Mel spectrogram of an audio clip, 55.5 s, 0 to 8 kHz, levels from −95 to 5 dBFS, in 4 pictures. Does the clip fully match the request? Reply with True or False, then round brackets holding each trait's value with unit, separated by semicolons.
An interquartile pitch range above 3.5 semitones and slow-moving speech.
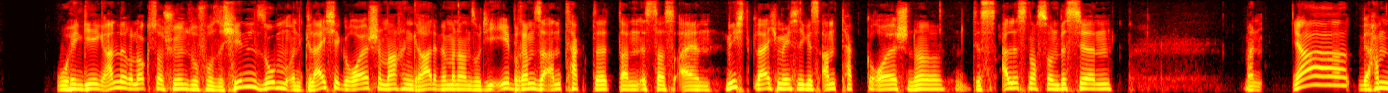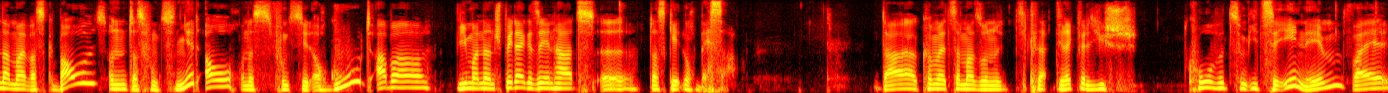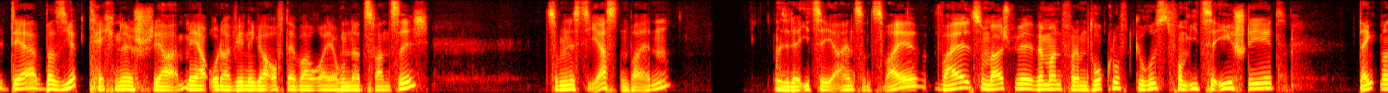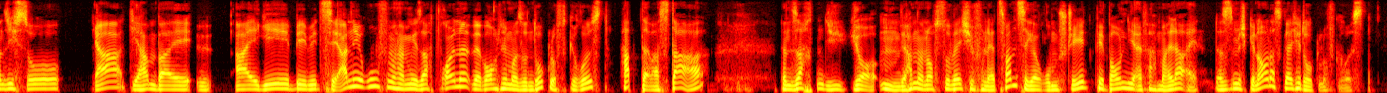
False (4.1 semitones; 180 wpm)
